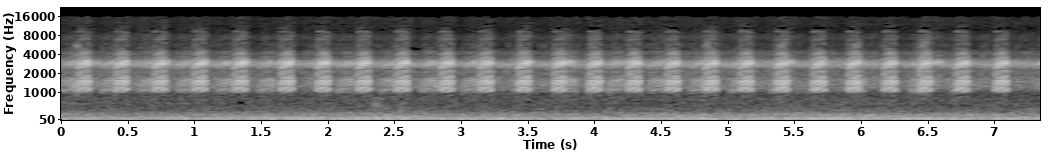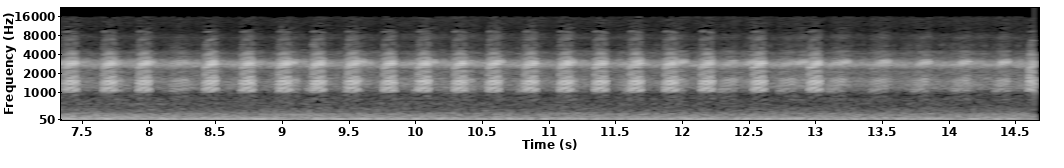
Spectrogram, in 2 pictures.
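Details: Chorus of frogs calling from a water dropwort (minari) field on 14 May 2021, a steady, fast, evenly spaced train of short rattling croaks, about three or four a second, continuing without break through the recording.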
